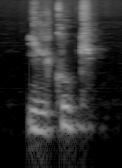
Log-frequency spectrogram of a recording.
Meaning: Cook Islands (an archipelago and self-governing country in Oceania, in free association with New Zealand)
- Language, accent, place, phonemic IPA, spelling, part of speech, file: French, France, Paris, /il kuk/, îles Cook, proper noun, LL-Q150 (fra)-îles Cook.wav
